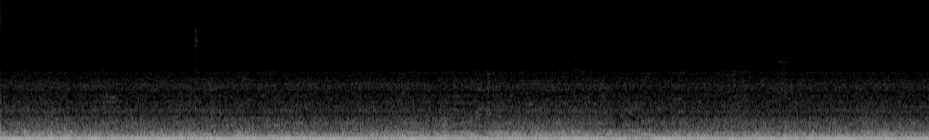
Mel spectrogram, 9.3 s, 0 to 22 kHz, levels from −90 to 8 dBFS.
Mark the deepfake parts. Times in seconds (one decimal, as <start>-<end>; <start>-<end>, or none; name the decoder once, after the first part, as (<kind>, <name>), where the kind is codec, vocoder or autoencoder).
2.1-2.8 (codec, SNAC); 4.3-4.9; 6.0-6.7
